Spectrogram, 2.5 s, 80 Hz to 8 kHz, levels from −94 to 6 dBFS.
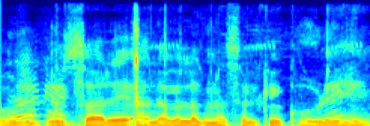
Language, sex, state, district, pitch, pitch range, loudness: Hindi, male, Uttar Pradesh, Jalaun, 105 Hz, 100-110 Hz, -21 LUFS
